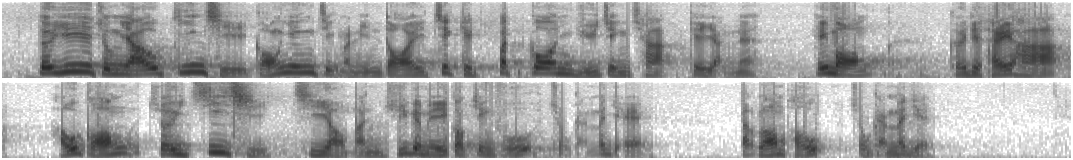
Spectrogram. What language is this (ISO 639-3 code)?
yue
